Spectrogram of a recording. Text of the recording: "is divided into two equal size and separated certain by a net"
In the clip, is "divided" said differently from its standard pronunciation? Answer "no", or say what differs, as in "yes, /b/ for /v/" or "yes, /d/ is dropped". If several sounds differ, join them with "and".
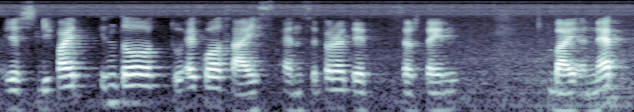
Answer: yes, /f/ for /v/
